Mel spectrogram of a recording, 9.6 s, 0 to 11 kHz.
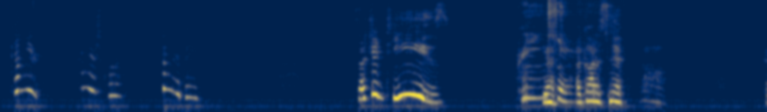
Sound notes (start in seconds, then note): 3.4 gasp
